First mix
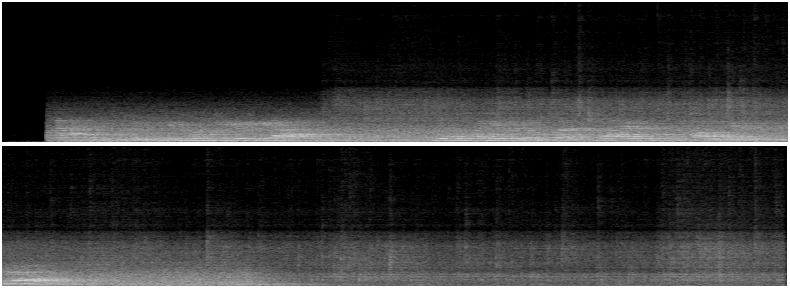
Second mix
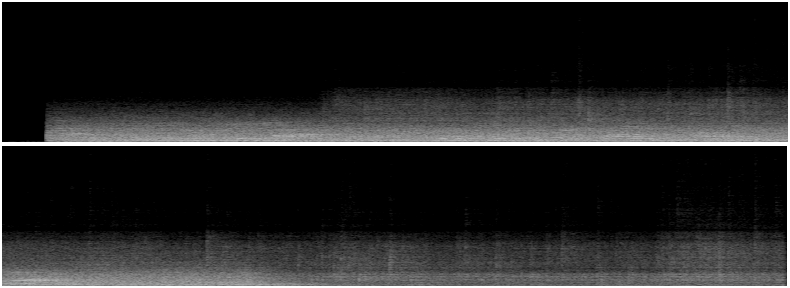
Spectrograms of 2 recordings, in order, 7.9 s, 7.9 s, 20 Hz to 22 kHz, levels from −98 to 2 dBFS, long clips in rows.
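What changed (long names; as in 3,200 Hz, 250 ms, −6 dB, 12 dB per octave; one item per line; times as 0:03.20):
speech −9.5 dB
master: add high-shelf EQ 3,400 Hz −11.5 dB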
